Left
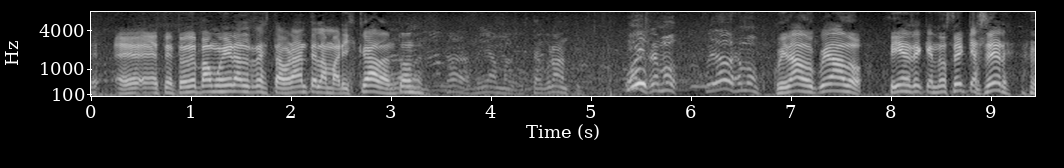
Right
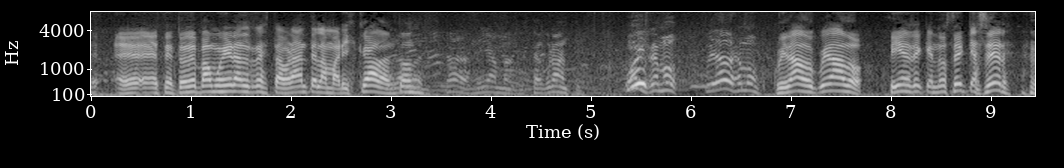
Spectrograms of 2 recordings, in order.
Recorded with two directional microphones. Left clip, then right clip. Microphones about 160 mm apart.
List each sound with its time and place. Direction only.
0.0 s speech: 5° right (ahead or behind)
4.4 s speech: 25° right (ahead or behind)
5.6 s speech: 15° right (ahead or behind)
